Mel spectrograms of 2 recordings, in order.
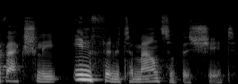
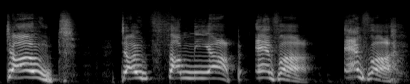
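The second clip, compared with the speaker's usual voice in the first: loud, high, performed outburst; emphatic shouting; 11 semitones higher, 11 dB louder, much slower than usual. Acted. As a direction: shout each phrase as a slow, high warning. Angry telling-off, performed.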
